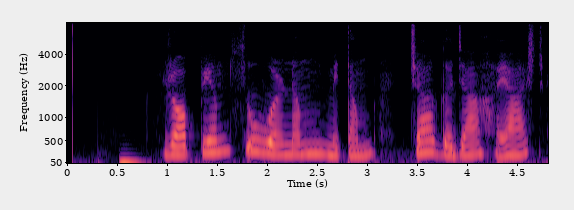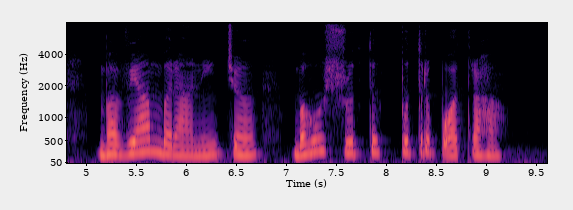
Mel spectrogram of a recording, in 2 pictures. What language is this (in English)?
Sanskrit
